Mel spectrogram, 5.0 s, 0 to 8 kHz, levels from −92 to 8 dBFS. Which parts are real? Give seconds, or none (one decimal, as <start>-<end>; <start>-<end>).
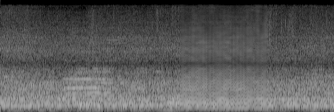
0.0-2.7; 4.0-5.0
